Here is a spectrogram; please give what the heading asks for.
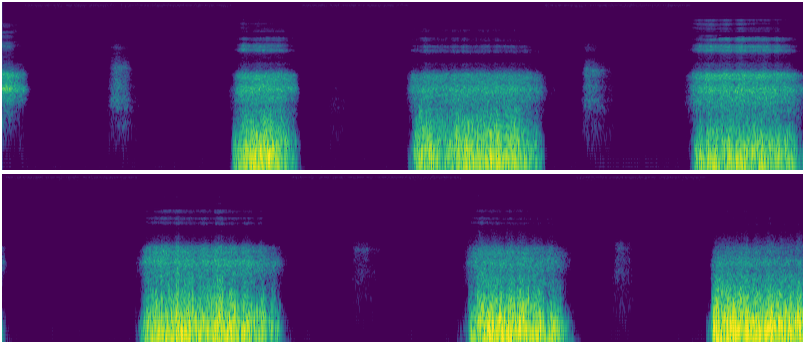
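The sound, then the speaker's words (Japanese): Six strong breathy puffs of air blown at a sleeper to wake them, each lasting one to two seconds and separated by silent gaps, with a few much fainter breaths between. No talking. “起きねばもっとふうふうするぞ。”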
